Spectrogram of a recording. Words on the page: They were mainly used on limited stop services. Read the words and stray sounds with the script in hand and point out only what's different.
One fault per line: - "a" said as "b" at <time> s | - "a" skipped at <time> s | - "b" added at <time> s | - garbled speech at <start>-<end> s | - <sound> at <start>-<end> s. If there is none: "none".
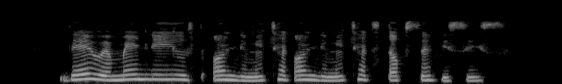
- "on limited" added at 2.9 s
